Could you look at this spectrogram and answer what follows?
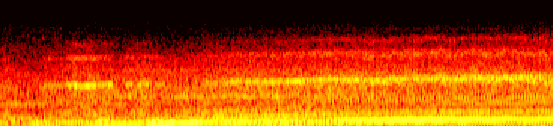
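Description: A Polish limousine in BeamNG.drive revs hard near the edge of grip, its engine pitch sweeping upward and then holding a loud, steady whine, with a faint tire scrub underneath.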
